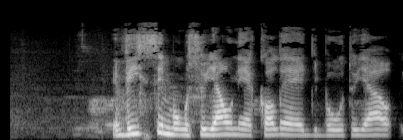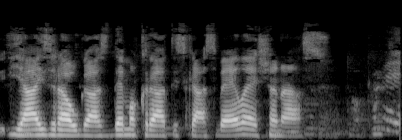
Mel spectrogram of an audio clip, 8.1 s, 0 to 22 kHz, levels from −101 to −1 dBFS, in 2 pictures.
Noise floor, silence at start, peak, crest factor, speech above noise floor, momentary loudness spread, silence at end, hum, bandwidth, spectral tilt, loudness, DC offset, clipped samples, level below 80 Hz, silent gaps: -61 dBFS; 0.9 s; -2 dBFS; 20 dB; 39 dB; 15 LU; 0 s; none; 9.8 kHz; -6 dB/octave; -22 LUFS; under 0.1%; under 0.1%; -66 dBFS; none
